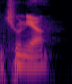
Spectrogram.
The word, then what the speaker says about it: Shunya: Did I pronounce that right? – Yes, Mission Shunya.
